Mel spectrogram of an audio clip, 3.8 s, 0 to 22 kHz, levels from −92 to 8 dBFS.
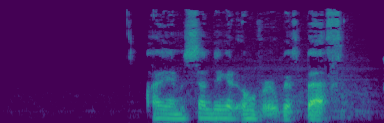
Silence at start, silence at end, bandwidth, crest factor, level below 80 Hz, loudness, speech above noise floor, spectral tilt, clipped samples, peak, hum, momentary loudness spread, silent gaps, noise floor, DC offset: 1.3 s; 0.4 s; 16.5 kHz; 22 dB; -68 dBFS; -31 LUFS; 56 dB; -4.5 dB/octave; under 0.1%; -12 dBFS; none; 10 LU; none; -86 dBFS; under 0.1%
